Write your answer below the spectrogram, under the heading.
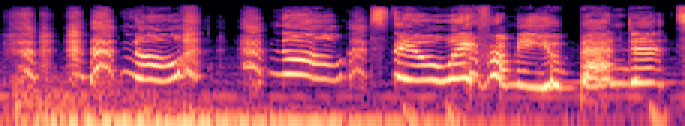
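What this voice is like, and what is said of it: Scared crying voice. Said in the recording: “the woman cried out in a scared voice”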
